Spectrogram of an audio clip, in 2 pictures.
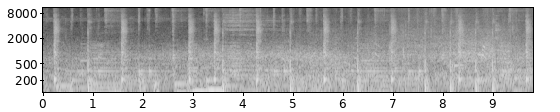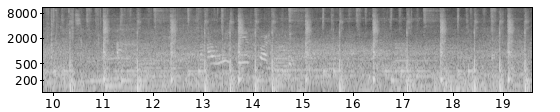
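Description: Wind buffeting the camera microphone in irregular low gusts, with frequent sharp clicks and knocks from the camera being carried at a walk.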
